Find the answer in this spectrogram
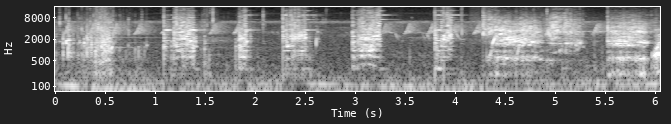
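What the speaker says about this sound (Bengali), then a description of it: "এবার এই লবণ আর হলুদটাকে ভালো করে জলের সাথে মিশিয়ে নেব।" Salt and turmeric stirred into water for boiling jackfruit seeds, a spoon clinking and scraping against a metal pot in repeated bursts with liquid swishing, close and fairly loud.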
